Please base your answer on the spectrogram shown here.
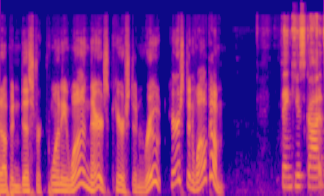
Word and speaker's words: Kirsten Root: My name is Kirsten Root. Thank you so much for pronouncing it correctly.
